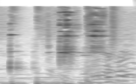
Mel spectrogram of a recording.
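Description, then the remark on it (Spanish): Several glasses clink together in a quick toast, bright ringing taps, with voices murmuring underneath. “Vamos a brindar. Bueno, brindamos porque el programa tenga más rating que ninguno.”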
